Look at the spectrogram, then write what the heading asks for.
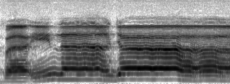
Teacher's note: di hujung lidah, fa iza jaa 4 atau 5 harakat.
